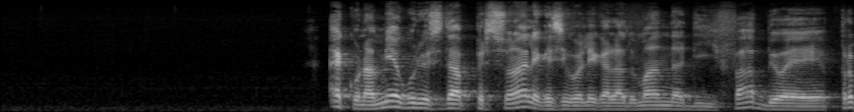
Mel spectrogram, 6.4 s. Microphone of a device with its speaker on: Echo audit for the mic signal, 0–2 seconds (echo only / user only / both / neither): neither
